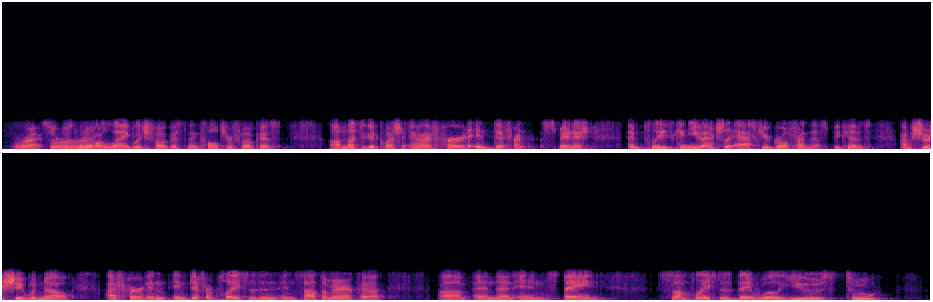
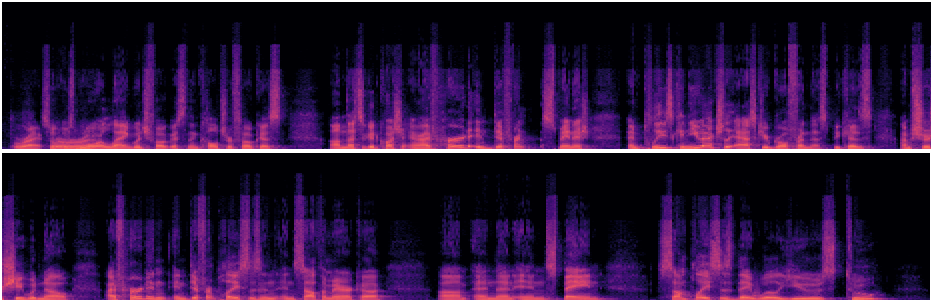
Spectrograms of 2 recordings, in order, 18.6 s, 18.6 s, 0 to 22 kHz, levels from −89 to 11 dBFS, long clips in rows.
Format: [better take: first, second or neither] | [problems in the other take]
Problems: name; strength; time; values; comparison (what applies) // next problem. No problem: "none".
second | garbled, watery; badly; nothing above 4 kHz; slightly in the second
